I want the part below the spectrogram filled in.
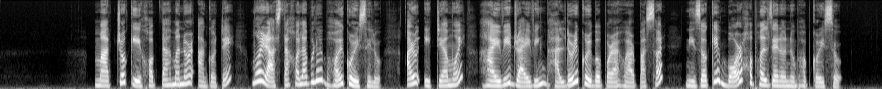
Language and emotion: Assamese, happy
